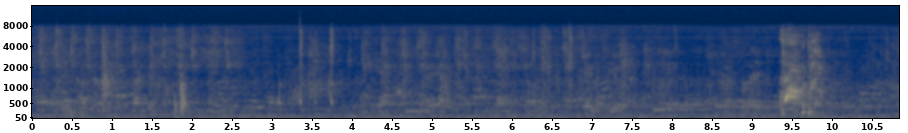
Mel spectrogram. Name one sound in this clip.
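Checkers click against a wooden board.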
